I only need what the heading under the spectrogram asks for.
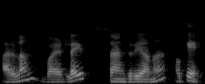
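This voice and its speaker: With a medium-pitched, sing-song delivery, a teacher from Kerala runs a current affairs session for exam takers. The teacher keeps repeating core facts, checks in with listeners regularly, and reads English headlines slowly before breaking them down.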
